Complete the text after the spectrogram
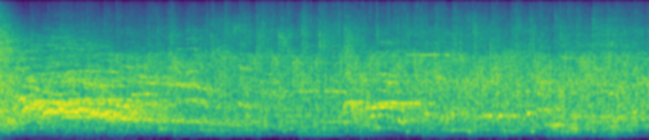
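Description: An audience cheers and applauds loudly in a large room.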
